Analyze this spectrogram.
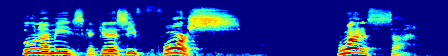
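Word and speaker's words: δύναμις: y dice aquí amados la palabra poder en el griego se pronuncia dunamis dunamis que quiere decir Force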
